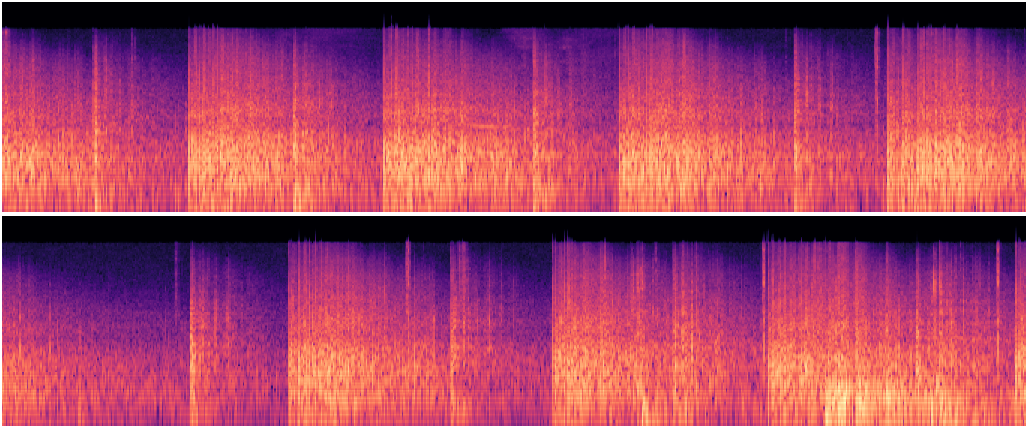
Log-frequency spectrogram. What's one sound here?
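Fireworks crackle and pop sharply.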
